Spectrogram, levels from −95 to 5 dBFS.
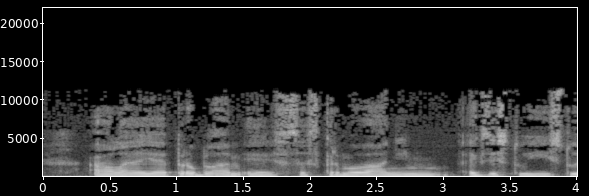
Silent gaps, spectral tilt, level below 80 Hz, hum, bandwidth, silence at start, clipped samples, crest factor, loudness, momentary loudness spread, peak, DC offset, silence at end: none; -5.5 dB/octave; -54 dBFS; none; 11.5 kHz; 0.05 s; under 0.1%; 14 dB; -21 LUFS; 6 LU; -6 dBFS; under 0.1%; 0 s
